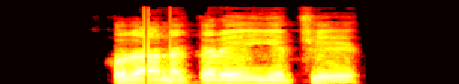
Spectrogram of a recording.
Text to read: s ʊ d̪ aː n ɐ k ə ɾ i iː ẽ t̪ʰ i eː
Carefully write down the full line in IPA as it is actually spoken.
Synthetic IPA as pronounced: x ʊ d̪ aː n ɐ k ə ɾ e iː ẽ t̪ʰ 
